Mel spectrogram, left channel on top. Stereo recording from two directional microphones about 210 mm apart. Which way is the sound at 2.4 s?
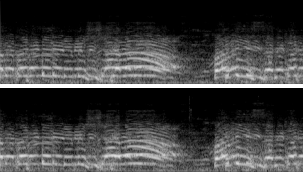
30° right (ahead or behind).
